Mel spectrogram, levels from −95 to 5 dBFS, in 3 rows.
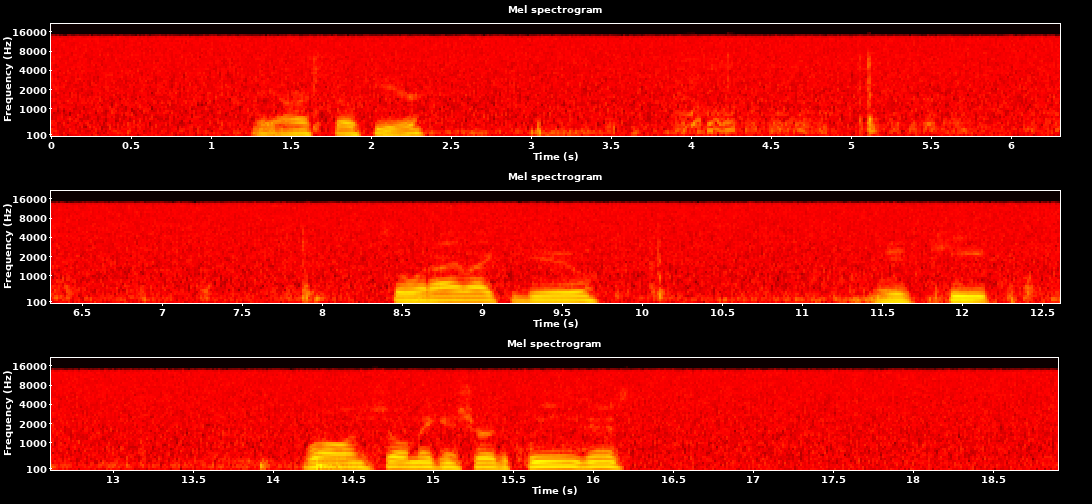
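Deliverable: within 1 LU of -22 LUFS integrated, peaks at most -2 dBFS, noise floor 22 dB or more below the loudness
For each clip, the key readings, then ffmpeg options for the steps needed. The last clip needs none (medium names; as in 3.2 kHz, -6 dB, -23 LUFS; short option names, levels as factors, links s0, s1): noise floor -41 dBFS; noise floor target -54 dBFS; loudness -31.5 LUFS; peak level -10.5 dBFS; loudness target -22.0 LUFS
-> -af "afftdn=nr=13:nf=-41"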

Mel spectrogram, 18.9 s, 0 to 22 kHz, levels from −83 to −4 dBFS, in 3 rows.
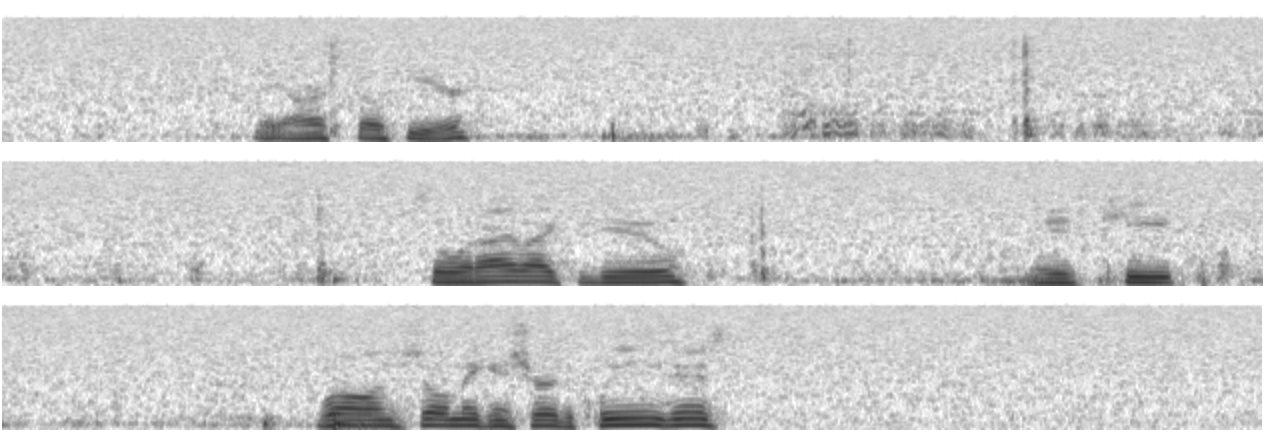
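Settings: noise floor -50 dBFS; noise floor target -51 dBFS
-> -af "afftdn=nr=6:nf=-50"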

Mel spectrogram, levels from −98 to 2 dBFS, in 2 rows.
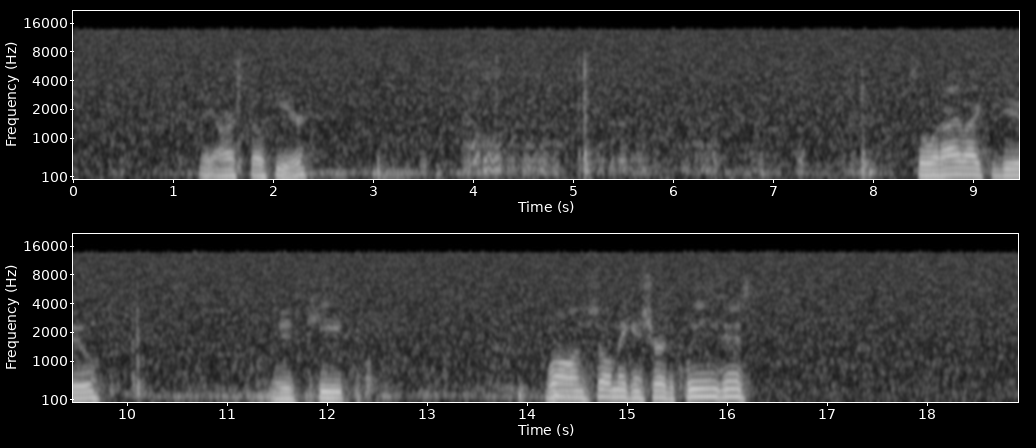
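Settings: noise floor -53 dBFS; loudness -28.5 LUFS; peak level -10.5 dBFS; loudness target -22.0 LUFS
-> -af "volume=2.11"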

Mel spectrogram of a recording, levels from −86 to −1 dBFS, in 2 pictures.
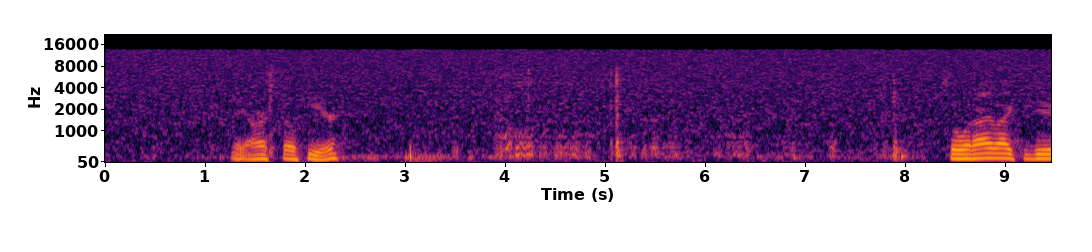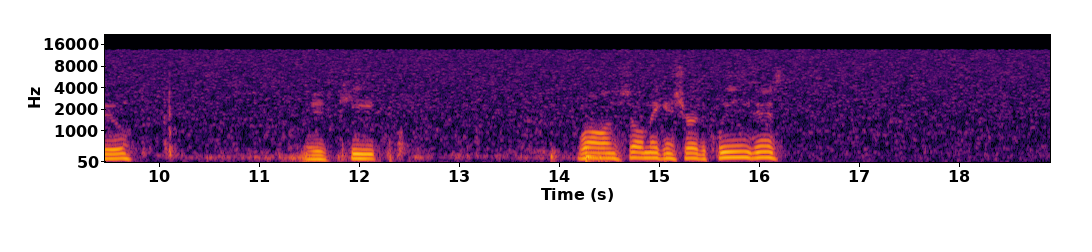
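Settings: loudness -22.0 LUFS; peak level -4.0 dBFS; noise floor -47 dBFS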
